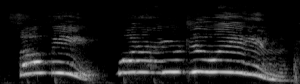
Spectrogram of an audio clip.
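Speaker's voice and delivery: high, loud call across the yard; dad calling out. A narrator's reading. Dad calls to Sophie from afar, loud and high. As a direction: shout it out like a dad calling from the house. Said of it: "she heard her dad call".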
